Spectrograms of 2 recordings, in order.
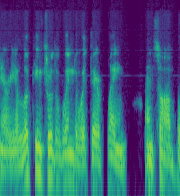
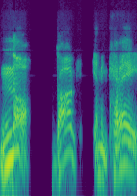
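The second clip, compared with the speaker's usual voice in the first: bad Greek accent, much higher, slower; 8 semitones higher than usual. Retelling what a lady told him about his dog, in a lousy Greek accent. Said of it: "It's a lousy Greek accent".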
